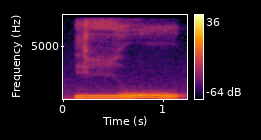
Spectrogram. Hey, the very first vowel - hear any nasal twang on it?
no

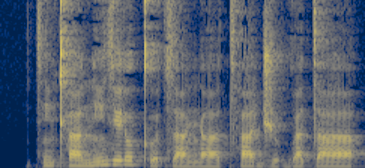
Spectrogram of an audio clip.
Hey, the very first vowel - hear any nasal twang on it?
yes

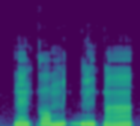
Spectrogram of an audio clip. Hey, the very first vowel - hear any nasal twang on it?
yes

